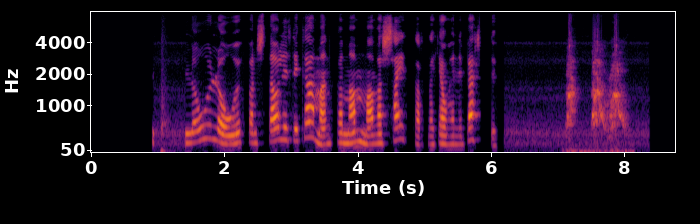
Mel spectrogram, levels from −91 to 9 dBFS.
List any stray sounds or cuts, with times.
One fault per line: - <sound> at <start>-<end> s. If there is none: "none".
- whoosh at 1.0-1.3 s
- bark at 7.1-8.2 s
